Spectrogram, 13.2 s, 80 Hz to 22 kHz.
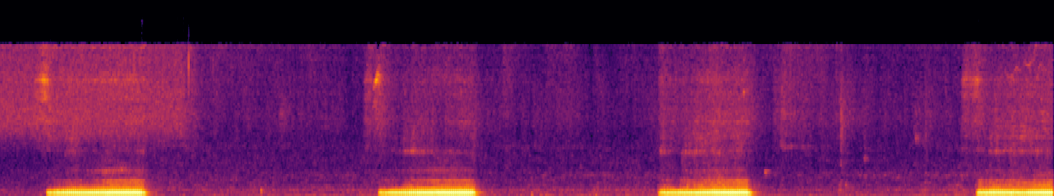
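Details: French Bulldog puppy, 14 weeks old, snoring in sleep, recorded 1 March 2014: soft, rasping snores about a second long, repeating roughly every three and a half seconds, with quiet breathing between.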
